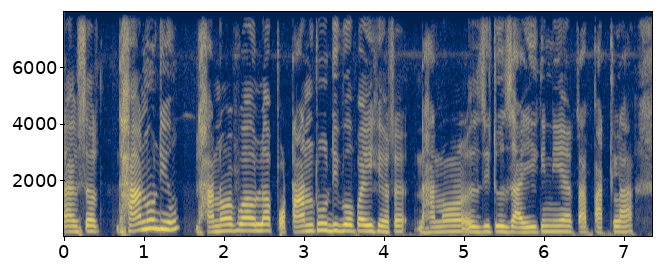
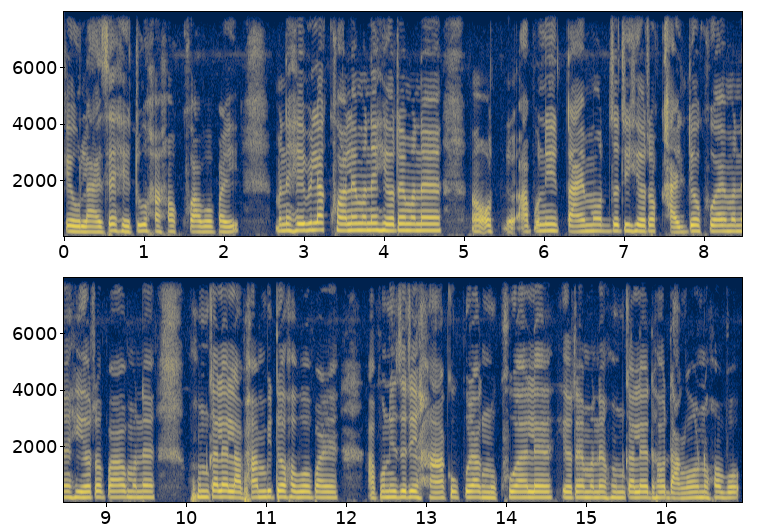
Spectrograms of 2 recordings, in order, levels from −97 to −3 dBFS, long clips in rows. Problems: none marked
